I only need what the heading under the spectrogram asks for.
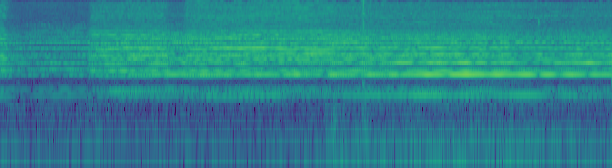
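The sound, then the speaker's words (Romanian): Car horns honking from a convoy of vehicles at a street protest near an embassy. A loud, continuous blare of overlapping, sustained horn tones runs through the whole stretch, with no clear talking. “Băgați claxoane că nu se aude.”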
